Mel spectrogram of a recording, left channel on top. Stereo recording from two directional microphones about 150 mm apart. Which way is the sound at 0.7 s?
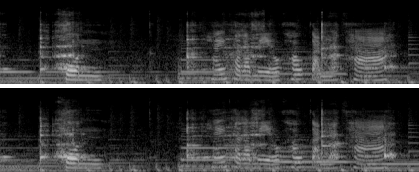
10° left (ahead or behind).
